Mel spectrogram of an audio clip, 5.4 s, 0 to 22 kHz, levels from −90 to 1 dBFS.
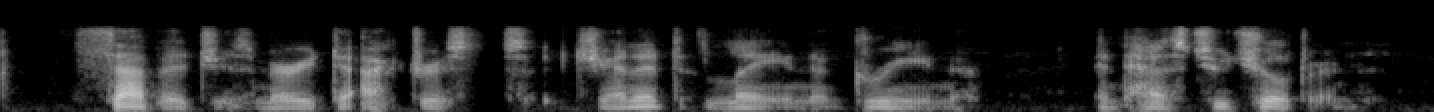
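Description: Speech, carried over a call path whose spectrum stops at 8 kHz, with a call audio freeze from 1.74 to 1.92 s. The sound stalls and is continued as a fading buzz that drops to silence for about 70 ms. The likely cause is delayed packets emptying the jitter buffer. Afterwards the speech resumes where it stopped, 163 ms late, with nothing lost. On a spectrogram the last frame smears sideways and thins to a blank band. On the waveform the envelope decays and then flattens.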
